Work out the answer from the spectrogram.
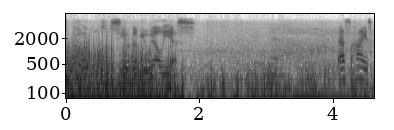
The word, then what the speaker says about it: Cowles: And the highest point in San Diego City is Cowles Mountain, and that's how you're supposed to pronounce it, from what I've heard. Not Cowles like a lot of people pronounce it.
